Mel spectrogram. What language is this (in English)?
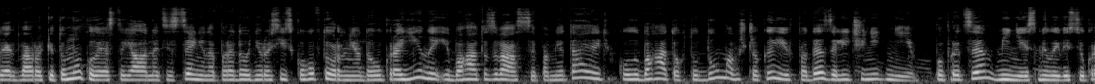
Ukrainian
